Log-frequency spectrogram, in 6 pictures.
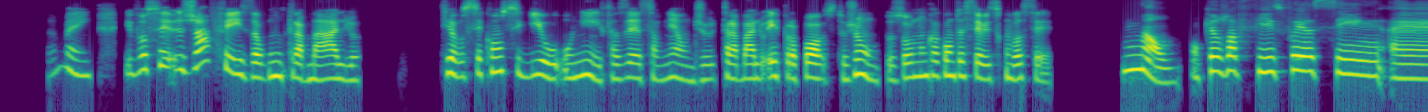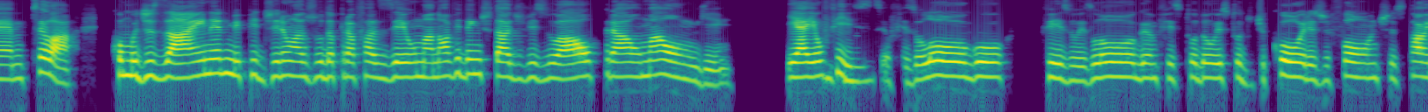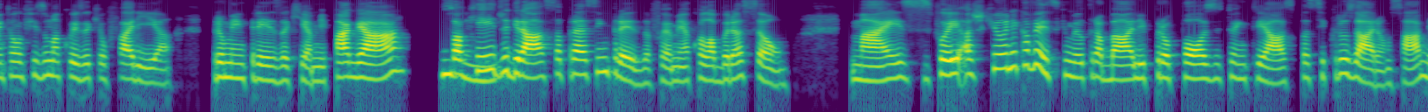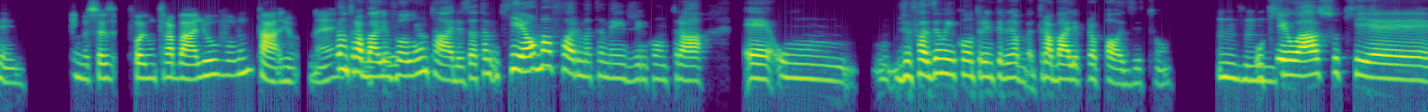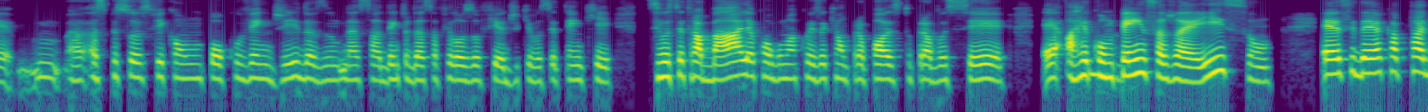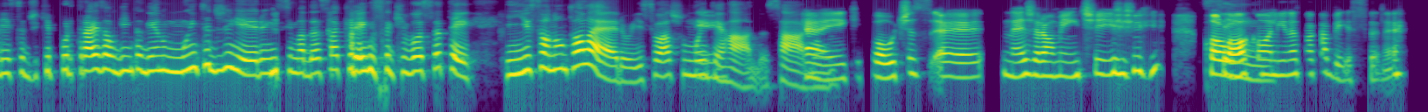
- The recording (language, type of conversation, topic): Portuguese, podcast, Como você concilia trabalho e propósito?
- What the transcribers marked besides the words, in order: in English: "slogan"; "vamos" said as "vamo"; laugh; laughing while speaking: "crença que você tem"; tapping; in English: "coaches"; chuckle; laughing while speaking: "né"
